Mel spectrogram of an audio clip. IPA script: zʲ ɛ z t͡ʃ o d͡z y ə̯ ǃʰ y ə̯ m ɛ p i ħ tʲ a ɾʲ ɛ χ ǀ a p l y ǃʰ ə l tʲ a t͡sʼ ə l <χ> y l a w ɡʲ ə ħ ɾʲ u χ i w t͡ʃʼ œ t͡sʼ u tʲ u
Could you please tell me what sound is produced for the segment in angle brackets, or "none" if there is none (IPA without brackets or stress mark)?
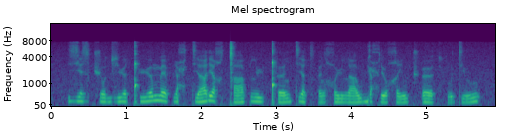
χ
